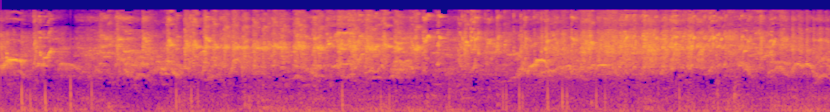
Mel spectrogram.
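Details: Eastern rosella pair with young that have just left the nest, one feeding itself and harassed by the male. Dense, high, buzzy chirping throughout, with sporadic clicks.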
